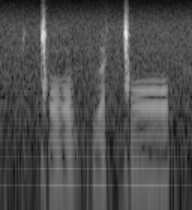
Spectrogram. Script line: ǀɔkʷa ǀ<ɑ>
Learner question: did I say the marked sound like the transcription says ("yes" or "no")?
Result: no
